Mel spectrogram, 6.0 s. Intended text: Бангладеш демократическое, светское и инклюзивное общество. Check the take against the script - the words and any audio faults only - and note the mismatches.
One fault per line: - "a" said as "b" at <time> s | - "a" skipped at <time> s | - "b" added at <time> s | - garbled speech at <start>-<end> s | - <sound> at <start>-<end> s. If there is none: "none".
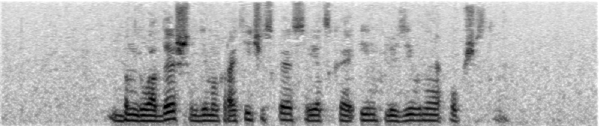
none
